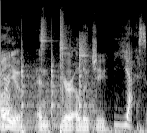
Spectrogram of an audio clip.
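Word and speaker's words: Oluchi: Will hi Will how are you and you're aluchi yes aluchi how spell that o l u c h i it'll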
